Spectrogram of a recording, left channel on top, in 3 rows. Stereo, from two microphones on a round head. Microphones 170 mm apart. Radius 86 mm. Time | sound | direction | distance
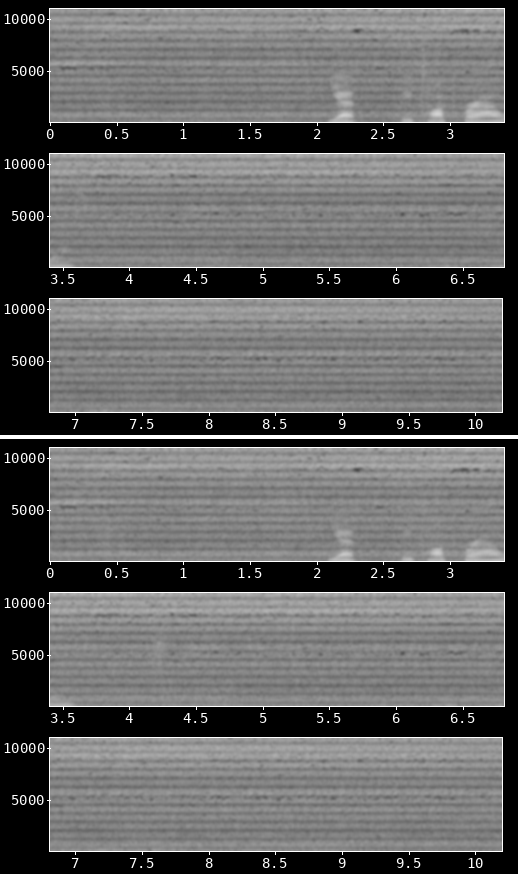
0.0 | a drone | centre (ahead or behind) | ?
2.1 | a woman speaking | 35° left (ahead or behind) | ?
